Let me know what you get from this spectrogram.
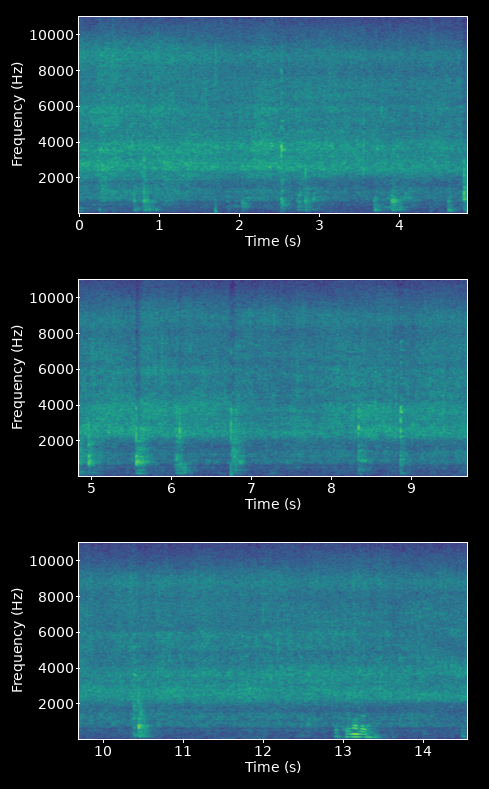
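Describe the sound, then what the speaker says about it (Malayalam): Onion, tomato, ginger and garlic sauté in a pan for crab curry, a steady close sizzle broken by repeated spoon scrapes and knocks against the pan, with a voice talking faintly at times. "സവോള തക്കാളി ഇഞ്ചി വെളുത്തുള്ളി ഒക്കെ കൂടെ വഴറ്റിയാണ്."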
